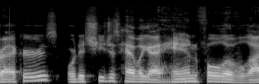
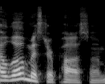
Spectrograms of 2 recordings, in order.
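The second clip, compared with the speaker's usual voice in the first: ordinary talk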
